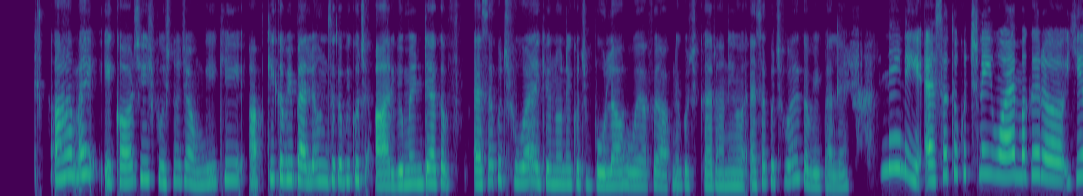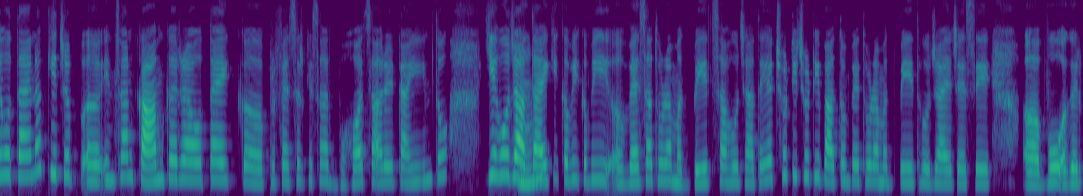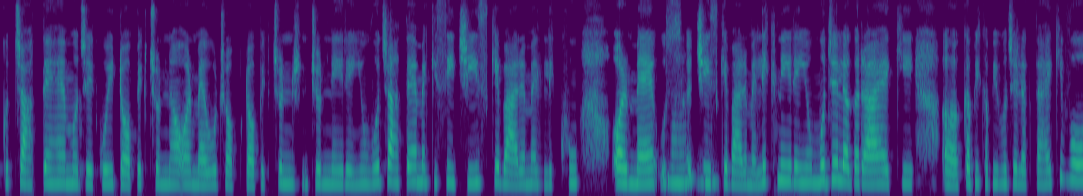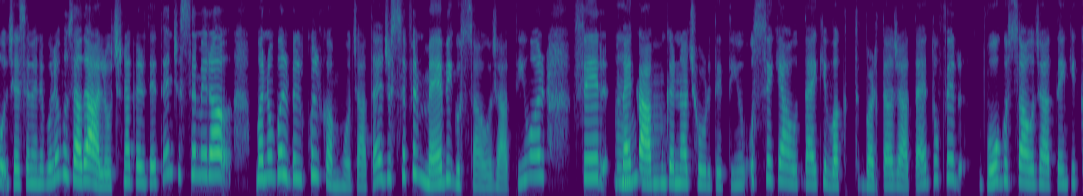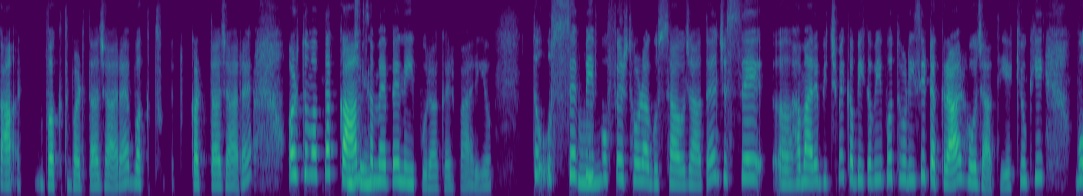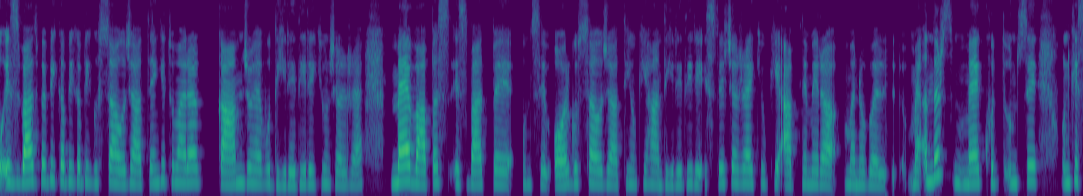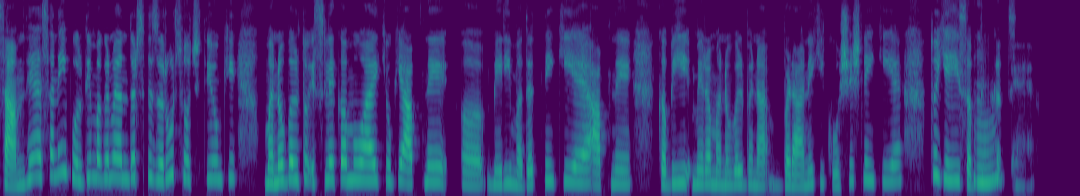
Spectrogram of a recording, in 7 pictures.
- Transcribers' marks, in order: lip smack; in English: "आर्ग्युमेंट"; other background noise; in English: "प्रोफ़ेसर"; in English: "टाइम"; in English: "टॉपिक"; in English: "टॉपिक"; tapping
- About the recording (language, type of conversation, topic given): Hindi, advice, आलोचना के बाद मेरा रचनात्मक आत्मविश्वास क्यों खो गया?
